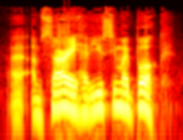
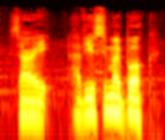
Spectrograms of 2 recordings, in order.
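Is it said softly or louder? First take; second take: louder; softly. First: It is said a little louder. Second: It is said softly.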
